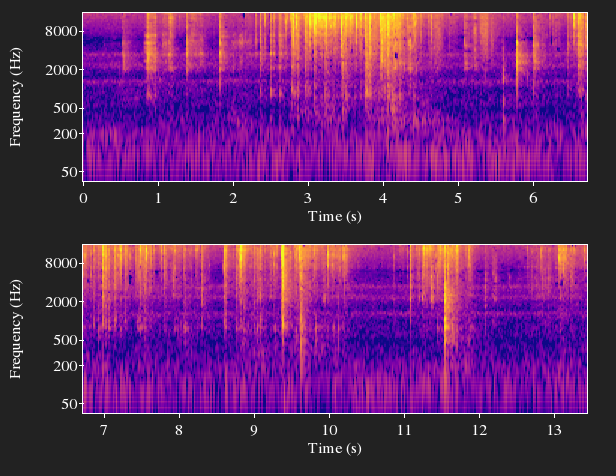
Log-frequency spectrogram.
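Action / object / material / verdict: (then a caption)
scrape / soap bar shaved with a blade / soap / none. A black and lilac ISANA solid bar of soap is held in the hand while a snap-off blade shaves off its outer layer. Quiet, bright, crisp scraping strokes and short dry ticks follow one another, with a denser burst of shaving around the third and fourth seconds, and little low-end body.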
